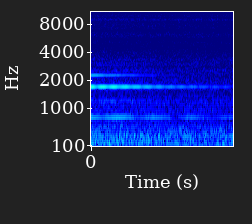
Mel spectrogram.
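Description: The ring of an altar bell dying away slowly in a few steady tones, sounded at the elevation of the consecrated host.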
